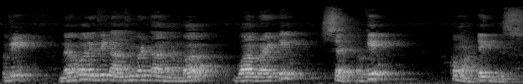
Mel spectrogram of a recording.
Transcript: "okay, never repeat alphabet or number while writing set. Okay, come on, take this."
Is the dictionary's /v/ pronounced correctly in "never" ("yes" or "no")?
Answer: no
